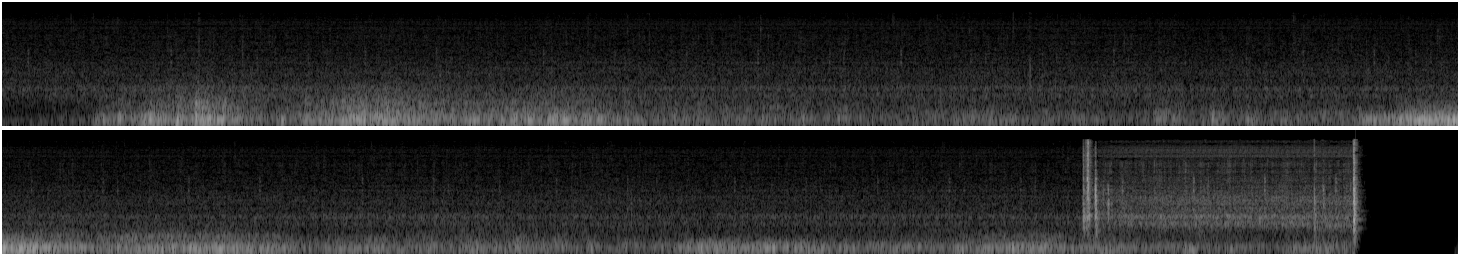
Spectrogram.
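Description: Steady rain hisses throughout while low, rolling thunder rumbles several times, swelling and fading in the background, ending with a brief sharp burst of noise.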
